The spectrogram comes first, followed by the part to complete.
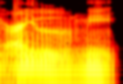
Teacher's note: Ada usaha yang keras dari kita supaya mengeluarkan huruf ai ini dari tengah tenggorokan sehingga membedakan dengan huruf hamzah, tidak dibaca i.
